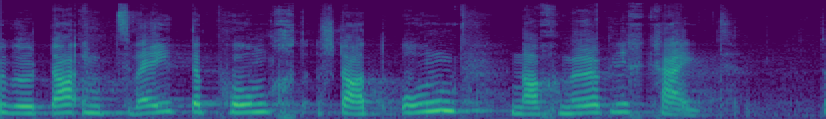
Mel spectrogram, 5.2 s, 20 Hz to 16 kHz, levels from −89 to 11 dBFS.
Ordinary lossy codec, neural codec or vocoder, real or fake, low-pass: none; vocoder, 44.1 kHz, 128 mel bands, Pupu-Vocoder; fake; 14.4 kHz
